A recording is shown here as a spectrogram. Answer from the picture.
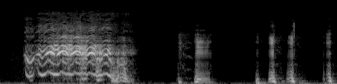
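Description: A horse lets out a loud, quavering whinny lasting about a second, followed by a few short, breathy snorts and huffs. No one speaks.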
